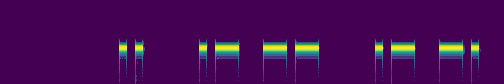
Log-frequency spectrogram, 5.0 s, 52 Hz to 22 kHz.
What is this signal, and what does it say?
Morse code, heard as a keyed tone, about 15 wpm, 700 Hz. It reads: I AM AN
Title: Sentences from Top 1000 Words - Review Part 1 - 15wpm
